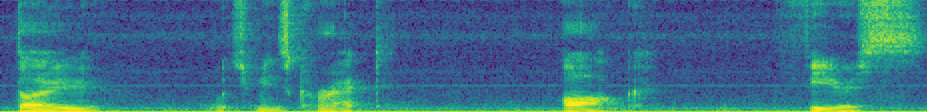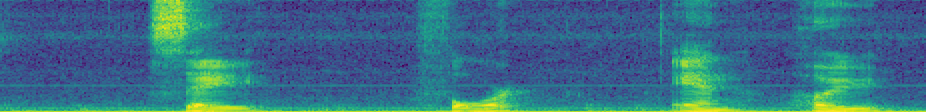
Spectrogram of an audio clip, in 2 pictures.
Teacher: it's a mid flat pitch tone, and it's unique to Cantonese. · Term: third tone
